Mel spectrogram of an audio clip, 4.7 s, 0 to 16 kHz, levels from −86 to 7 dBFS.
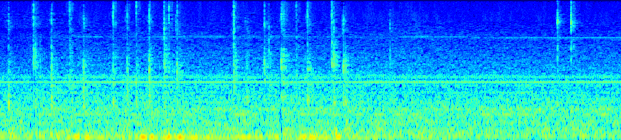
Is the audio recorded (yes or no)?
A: yes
